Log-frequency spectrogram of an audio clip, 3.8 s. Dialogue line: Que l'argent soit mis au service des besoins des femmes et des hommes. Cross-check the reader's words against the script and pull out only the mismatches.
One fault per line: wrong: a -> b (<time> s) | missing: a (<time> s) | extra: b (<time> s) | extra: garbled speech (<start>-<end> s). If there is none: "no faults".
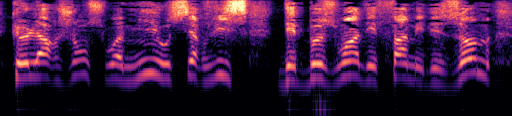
no faults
